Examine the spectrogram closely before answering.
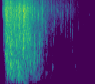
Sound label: nature water pour medium amount deep sudden fast; zapsplat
